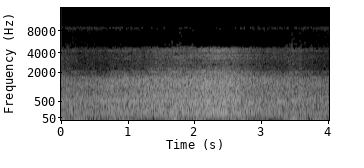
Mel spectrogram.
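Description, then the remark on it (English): A car with a man held in its back seat pulls away from the front of the Central Building, its engine rumbling and hissing steadily, growing slightly louder midway and then easing off. There are no voices. “car, pull away from the front of the Central Building.”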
